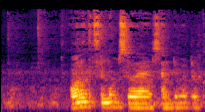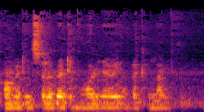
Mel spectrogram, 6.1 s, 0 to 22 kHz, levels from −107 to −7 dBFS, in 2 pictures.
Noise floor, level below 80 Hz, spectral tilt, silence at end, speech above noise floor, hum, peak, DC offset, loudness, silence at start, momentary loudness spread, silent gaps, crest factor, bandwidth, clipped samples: -49 dBFS; -66 dBFS; -4.5 dB/octave; 0.55 s; 27 dB; none; -4 dBFS; under 0.1%; -22 LUFS; 0.1 s; 20 LU; none; 18 dB; 16.5 kHz; under 0.1%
